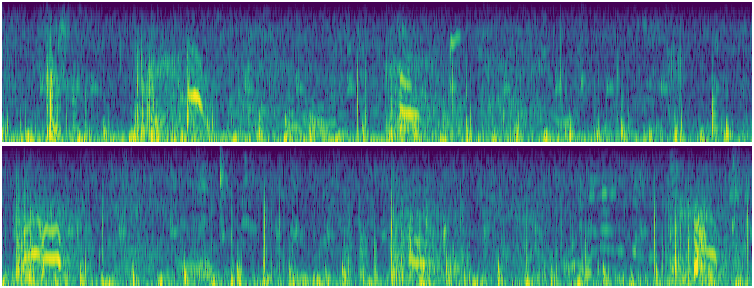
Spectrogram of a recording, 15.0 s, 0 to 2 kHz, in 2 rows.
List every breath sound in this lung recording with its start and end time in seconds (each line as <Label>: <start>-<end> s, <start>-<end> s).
Inhalation: 1.20-2.17 s, 3.78-4.75 s, 7.59-8.56 s, 11.37-12.33 s, 14.12-15.00 s
Wheeze: 1.71-2.10 s, 3.87-4.26 s, 7.68-8.21 s, 11.52-11.96 s, 14.40-14.85 s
